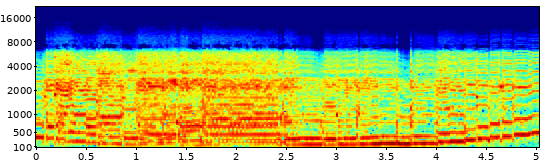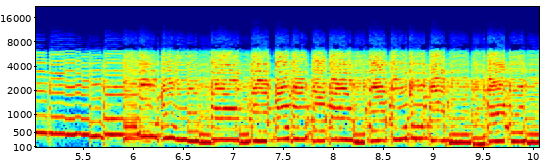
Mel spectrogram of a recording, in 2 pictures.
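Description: Fender Custom Shop Tomatillo Blackguard Telecaster Relic Nocaster electric guitar played through an amplifier: a single-note lead line, with a long note bent up and let back down around the middle, then quick picked runs of short notes in the second half.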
